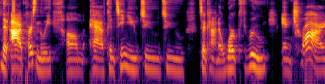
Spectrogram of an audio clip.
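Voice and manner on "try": try heavily stressed, leaned on hard. Describing continuing to work through things: stress on TRY. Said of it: "emphasis on try".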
